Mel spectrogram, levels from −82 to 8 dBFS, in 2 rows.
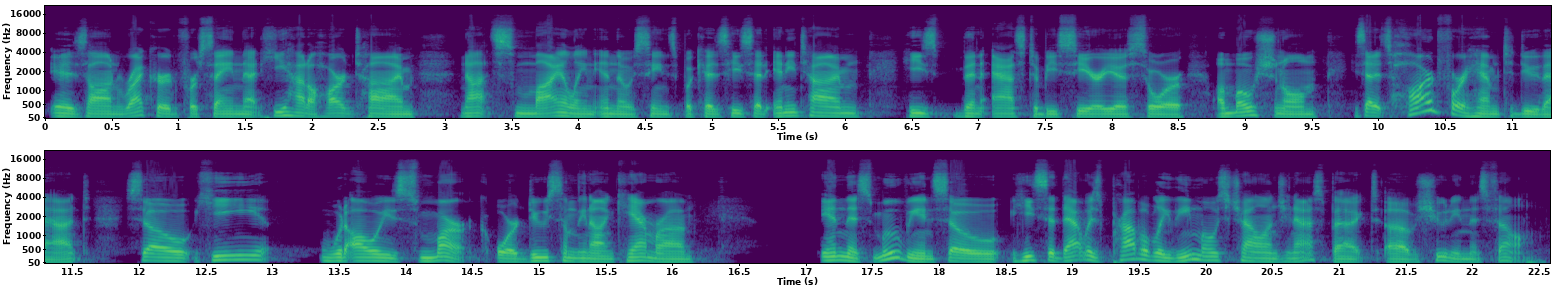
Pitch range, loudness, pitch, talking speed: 90-115 Hz, -19 LUFS, 95 Hz, 175 wpm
